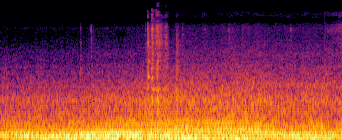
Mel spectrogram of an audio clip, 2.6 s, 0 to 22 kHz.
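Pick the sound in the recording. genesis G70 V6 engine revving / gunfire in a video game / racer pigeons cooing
genesis G70 V6 engine revving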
